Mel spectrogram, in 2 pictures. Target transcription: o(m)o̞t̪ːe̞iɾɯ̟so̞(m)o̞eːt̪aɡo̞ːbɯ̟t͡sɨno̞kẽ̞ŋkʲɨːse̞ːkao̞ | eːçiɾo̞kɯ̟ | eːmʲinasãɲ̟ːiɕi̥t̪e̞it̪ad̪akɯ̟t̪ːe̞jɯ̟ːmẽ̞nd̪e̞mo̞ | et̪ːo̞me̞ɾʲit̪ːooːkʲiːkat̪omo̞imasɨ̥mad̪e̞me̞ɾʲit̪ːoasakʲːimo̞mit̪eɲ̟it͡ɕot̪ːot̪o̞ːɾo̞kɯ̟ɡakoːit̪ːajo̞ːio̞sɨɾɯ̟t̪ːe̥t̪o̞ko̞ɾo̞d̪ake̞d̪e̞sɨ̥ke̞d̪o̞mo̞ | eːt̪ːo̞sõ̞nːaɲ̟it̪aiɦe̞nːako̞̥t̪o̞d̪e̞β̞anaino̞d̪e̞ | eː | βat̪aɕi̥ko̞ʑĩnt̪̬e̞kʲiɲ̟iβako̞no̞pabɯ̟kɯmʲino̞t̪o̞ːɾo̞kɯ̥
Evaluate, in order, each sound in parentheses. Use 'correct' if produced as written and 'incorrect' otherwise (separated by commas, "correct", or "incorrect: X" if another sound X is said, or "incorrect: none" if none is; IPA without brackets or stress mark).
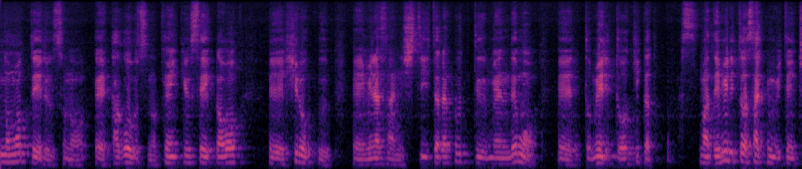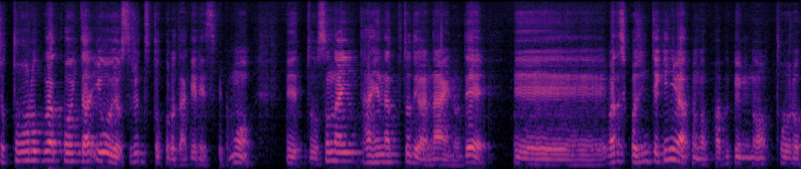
correct, incorrect: n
